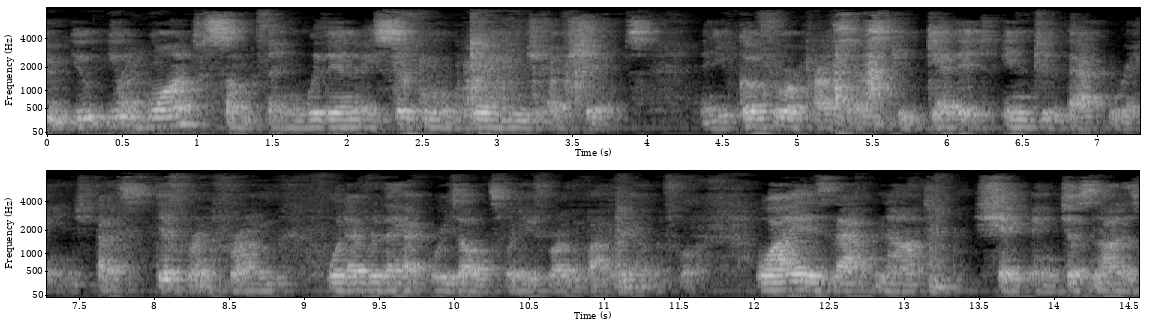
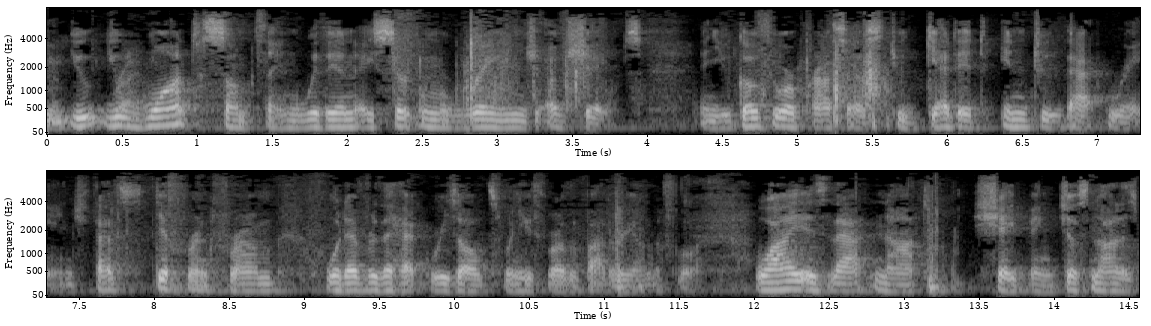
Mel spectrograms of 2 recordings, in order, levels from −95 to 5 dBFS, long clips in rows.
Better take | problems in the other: second | room echo; dies away in 0.3 s

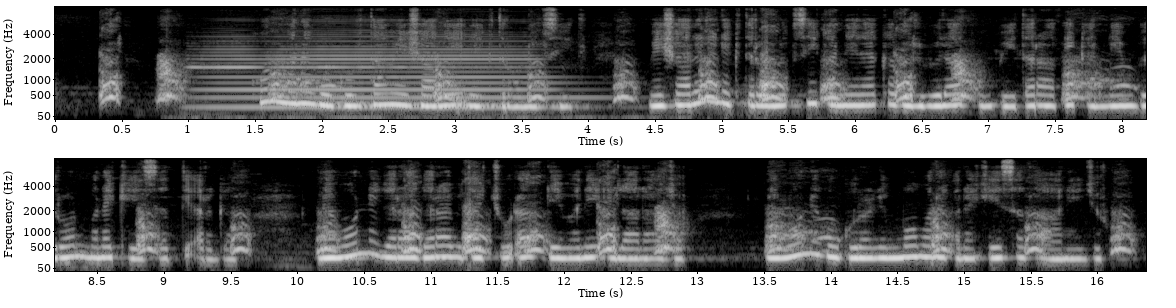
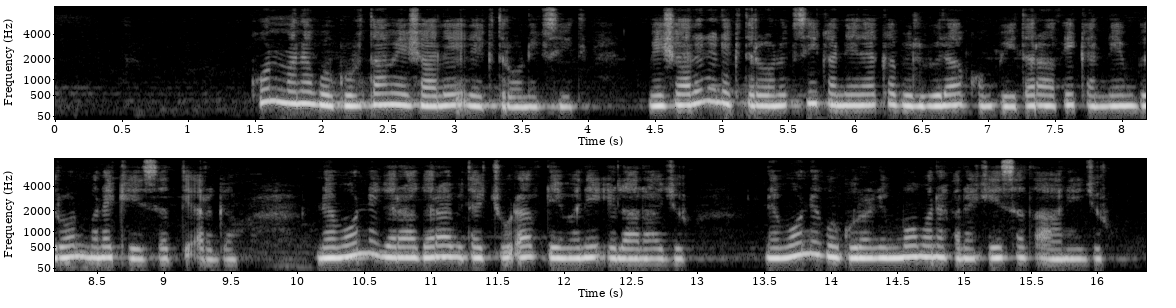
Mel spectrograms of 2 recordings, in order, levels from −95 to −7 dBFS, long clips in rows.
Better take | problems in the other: second | background sound (Bowed string instrument + Bark); 8 dB below the speech

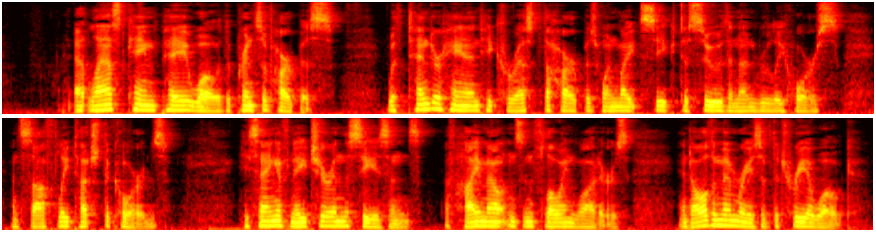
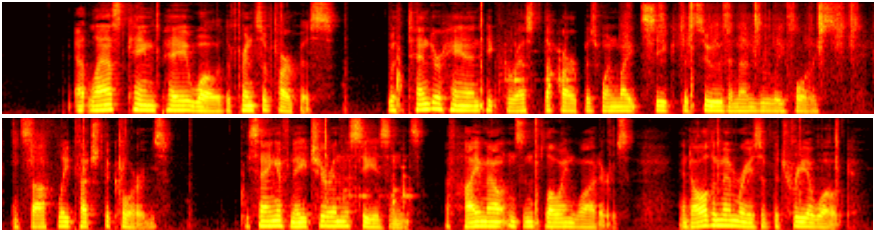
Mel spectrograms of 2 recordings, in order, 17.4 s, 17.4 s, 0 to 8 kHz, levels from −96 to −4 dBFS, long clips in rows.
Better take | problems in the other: first | noise reduction (neural mask model RNNoise)

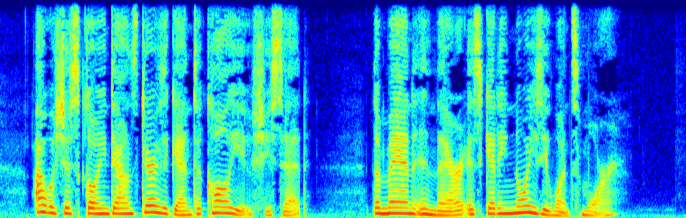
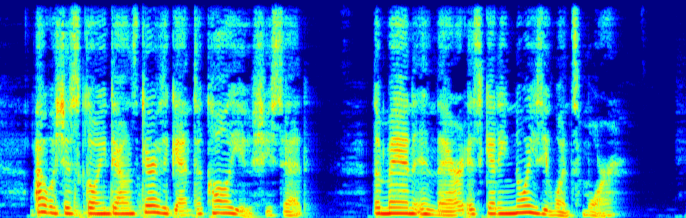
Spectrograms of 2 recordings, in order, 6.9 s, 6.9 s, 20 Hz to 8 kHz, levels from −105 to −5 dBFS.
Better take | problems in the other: first | noise reduction (classical method WPE with log-MMSE)

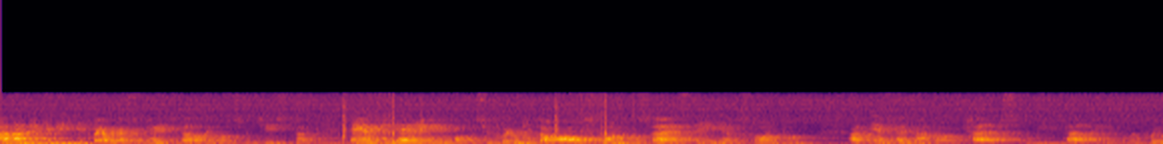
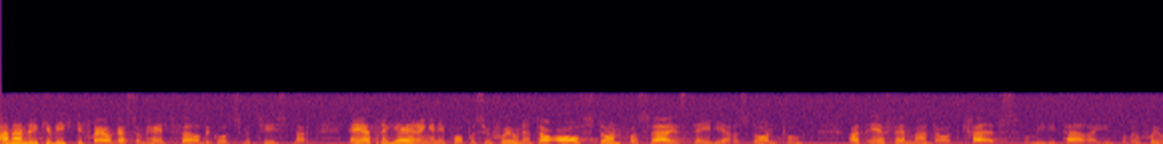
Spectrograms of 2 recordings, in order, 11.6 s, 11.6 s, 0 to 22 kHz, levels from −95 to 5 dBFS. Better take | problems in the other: second | background sound (Liquid); 13 dB below the speech // room echo; dies away in 1.1 s

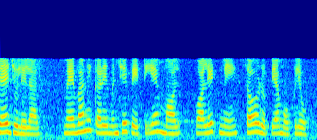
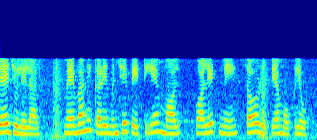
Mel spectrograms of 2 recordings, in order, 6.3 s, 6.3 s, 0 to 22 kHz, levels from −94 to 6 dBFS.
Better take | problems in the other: first | background sound (Slam); 17 dB below the speech

